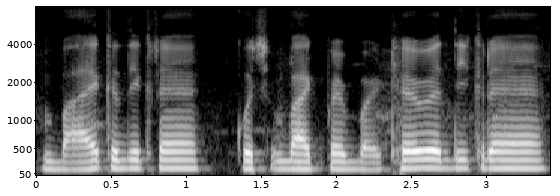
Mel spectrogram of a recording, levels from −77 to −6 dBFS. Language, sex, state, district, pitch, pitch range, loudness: Hindi, male, Jharkhand, Garhwa, 145 Hz, 135-150 Hz, -16 LUFS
